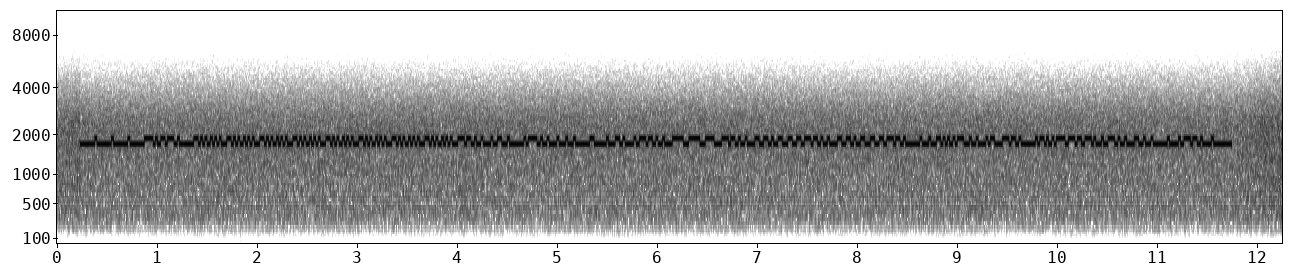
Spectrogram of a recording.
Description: RTTY (45.45 baud, 170 Hz shift), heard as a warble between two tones, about 1800 Hz centre, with radio static. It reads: RYRYRYRYRYRYRYRY 2E1VUK 559 828 828 QRZ? DE HA0K K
